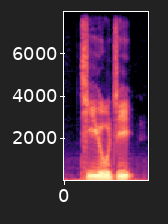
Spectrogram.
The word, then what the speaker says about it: Tug: 那突厥的军乐史，我们可以溯源到他们有几个词哦，就是一个是 T U G，然后它是 Tug，然后就其实就是像突厥的它的发音，然后还有另外一个词是 N E V B E T，Nevbet，然后后面还有梅特尔这个词。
